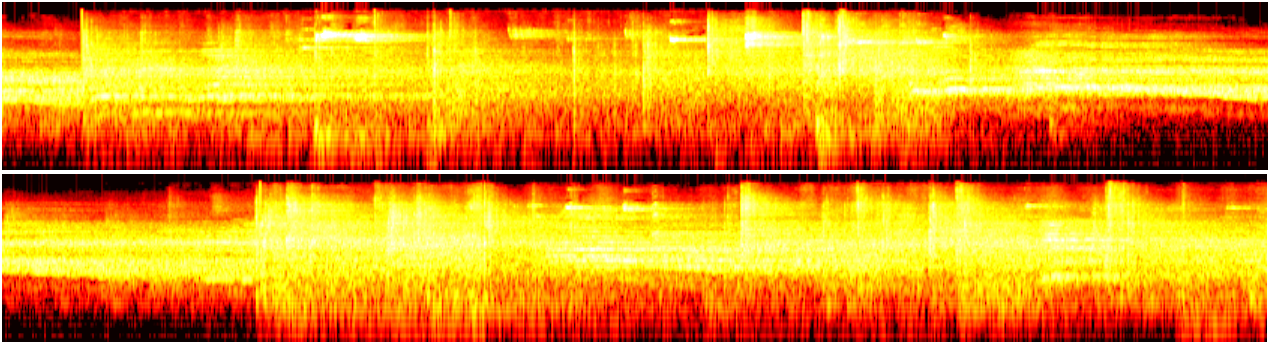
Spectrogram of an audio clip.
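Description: Floor hockey play in a gymnasium with a hardwood floor: sticks clacking against the floor and each other, sneakers squeaking and players calling out, with the echo of a large hall.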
